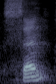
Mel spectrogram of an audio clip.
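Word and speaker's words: 千: A thousand is sen.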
